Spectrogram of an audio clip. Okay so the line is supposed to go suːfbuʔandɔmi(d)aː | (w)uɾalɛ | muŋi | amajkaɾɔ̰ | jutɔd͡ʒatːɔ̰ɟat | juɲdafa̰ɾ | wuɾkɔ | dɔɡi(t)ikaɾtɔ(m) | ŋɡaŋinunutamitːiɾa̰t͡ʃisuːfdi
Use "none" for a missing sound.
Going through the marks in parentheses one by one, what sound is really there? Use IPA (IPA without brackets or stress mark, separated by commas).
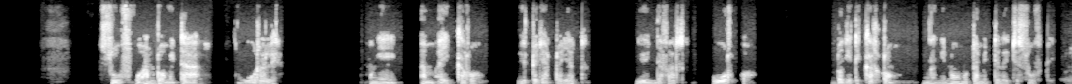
t, w, t, ŋ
